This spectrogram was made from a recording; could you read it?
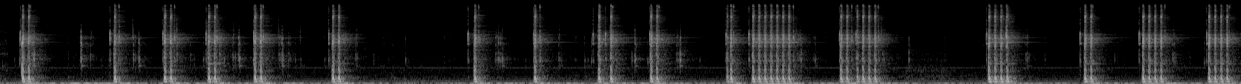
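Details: Beautural handheld garment steamer, opened up and heated to temperature, trigger pressed: short harsh buzzing rattle that stops on release with no steam; electromagnetic pump failing, micro switch works, tube not blocked.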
